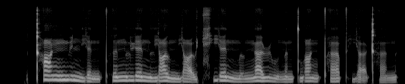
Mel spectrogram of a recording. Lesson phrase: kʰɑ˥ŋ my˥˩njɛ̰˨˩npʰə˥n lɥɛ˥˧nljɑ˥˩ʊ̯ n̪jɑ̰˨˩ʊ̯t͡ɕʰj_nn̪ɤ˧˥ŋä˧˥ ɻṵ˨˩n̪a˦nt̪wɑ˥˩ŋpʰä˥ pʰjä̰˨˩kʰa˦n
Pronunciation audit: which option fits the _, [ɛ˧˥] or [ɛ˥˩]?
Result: ɛ˥˩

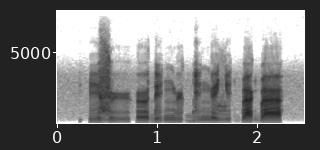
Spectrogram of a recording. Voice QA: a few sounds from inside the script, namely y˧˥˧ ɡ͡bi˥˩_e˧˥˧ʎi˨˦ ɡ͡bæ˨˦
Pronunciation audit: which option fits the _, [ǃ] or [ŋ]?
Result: ŋ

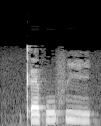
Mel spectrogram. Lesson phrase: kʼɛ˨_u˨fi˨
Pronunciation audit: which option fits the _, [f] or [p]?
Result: p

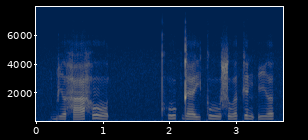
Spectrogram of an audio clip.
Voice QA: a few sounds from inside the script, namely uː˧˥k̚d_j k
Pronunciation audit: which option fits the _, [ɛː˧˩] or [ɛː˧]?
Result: ɛː˧˩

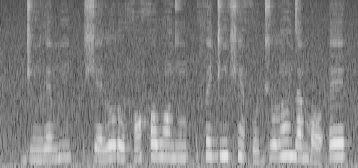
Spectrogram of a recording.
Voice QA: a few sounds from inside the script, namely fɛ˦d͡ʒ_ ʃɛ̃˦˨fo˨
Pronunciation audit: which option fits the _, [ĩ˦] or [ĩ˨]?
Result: ĩ˦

